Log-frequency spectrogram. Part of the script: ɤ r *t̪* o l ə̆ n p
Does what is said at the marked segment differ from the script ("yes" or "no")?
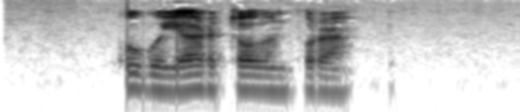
no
